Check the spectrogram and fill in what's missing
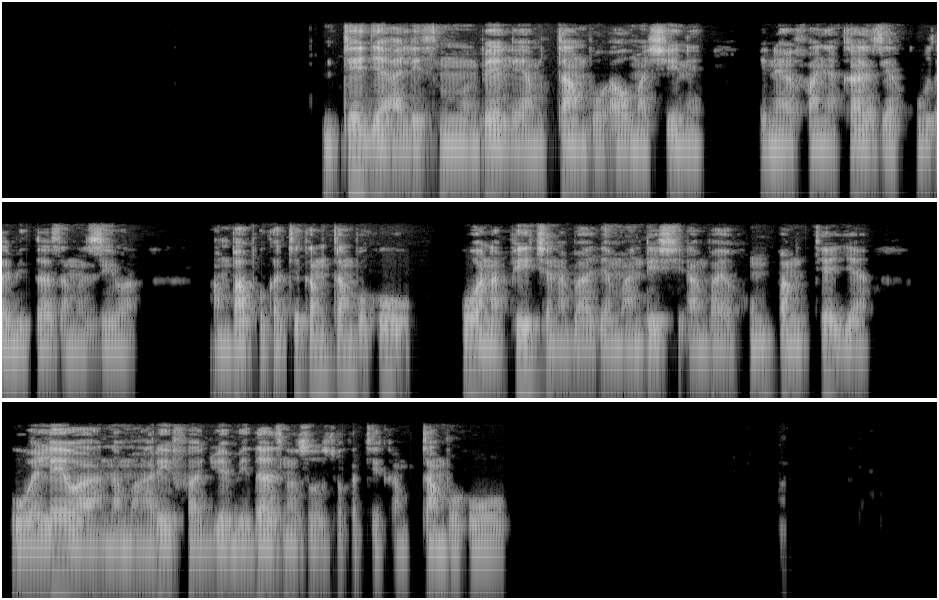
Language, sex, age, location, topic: Swahili, male, 18-24, Dar es Salaam, finance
